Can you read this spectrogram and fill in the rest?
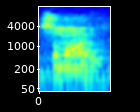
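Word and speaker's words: Samaroo: dhanyawad Madame chair and I'm quite pleased that you pronounce my name correctly that is the correct Hindi pronunciation or someone who was born on Monday sumaru Bueno Ohio metro subway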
